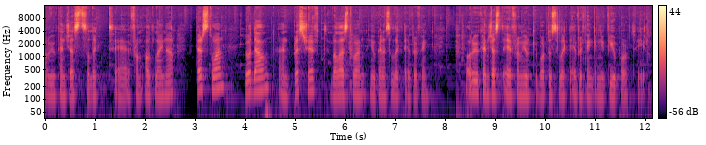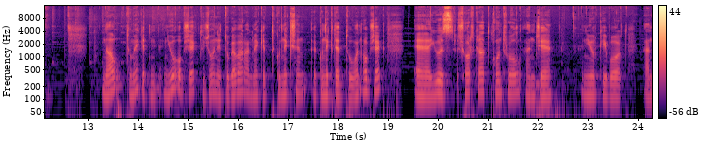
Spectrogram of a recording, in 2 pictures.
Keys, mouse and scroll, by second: 0.6 click, 2.9-5.2 scroll down 18, 5.2 shift+click, 6.6-8.2 scroll up 23, 8.2 a, 11.6 scroll down 2, 12.1 alt+click, 12.7-15.9 alt+middle drag, 22.1 ctrl+j.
